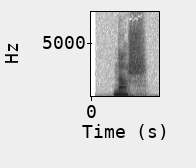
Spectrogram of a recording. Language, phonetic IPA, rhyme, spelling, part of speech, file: Russian, [naʂ], -aʂ, наш, pronoun / noun, Ru-наш.ogg
- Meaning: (pronoun) 1. our, ours 2. referring to an ingroup, e.g. one's compatriots, relatives, or associates; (noun) the name of the letter н in the Old Russian alphabet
